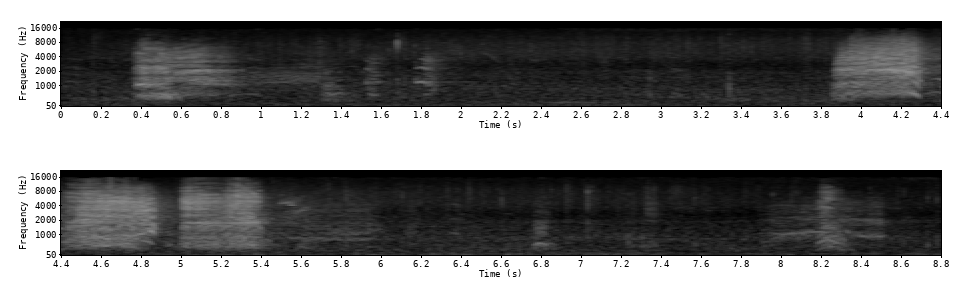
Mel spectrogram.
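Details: Sulphur-crested Cockatoos in a flock at a seed-feeding spot by the eastern gate; a single coarse squawk opens, then three loud back-to-back screeches midway and a fainter call near the close.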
